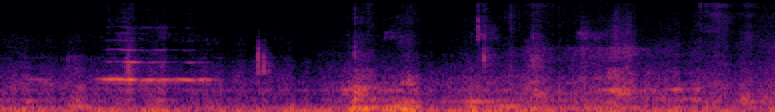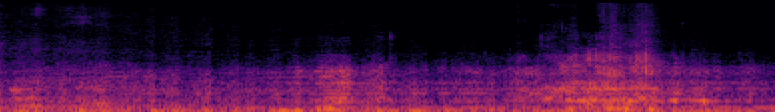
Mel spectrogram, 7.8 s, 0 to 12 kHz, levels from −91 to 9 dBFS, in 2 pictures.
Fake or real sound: real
